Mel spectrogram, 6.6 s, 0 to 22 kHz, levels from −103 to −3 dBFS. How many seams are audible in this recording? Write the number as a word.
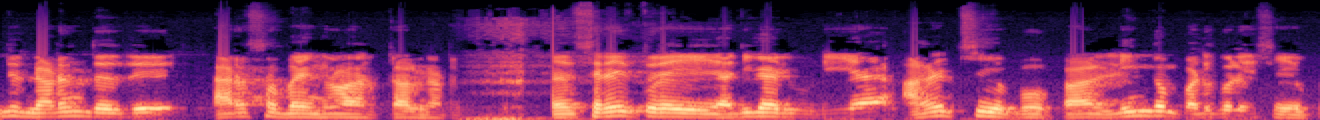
one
